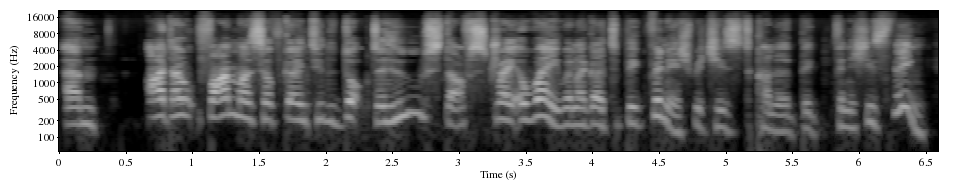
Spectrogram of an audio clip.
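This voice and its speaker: A podcast co-host chatting casually and emphatically about geek culture, with an animated, opinionated way of talking. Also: mid-range voice, normal speed, husky, no room sound, clean studio sound.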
